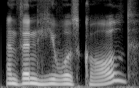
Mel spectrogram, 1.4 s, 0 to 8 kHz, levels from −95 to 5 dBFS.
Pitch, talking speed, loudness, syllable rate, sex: 160 Hz, 215 wpm, -19 LUFS, 4.7 syllables/s, male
